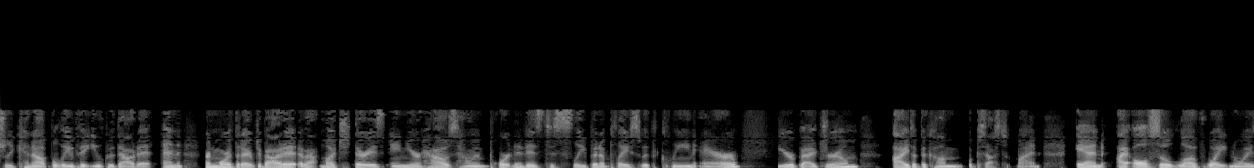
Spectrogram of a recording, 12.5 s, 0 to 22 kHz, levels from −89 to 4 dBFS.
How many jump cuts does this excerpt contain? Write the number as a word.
eight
